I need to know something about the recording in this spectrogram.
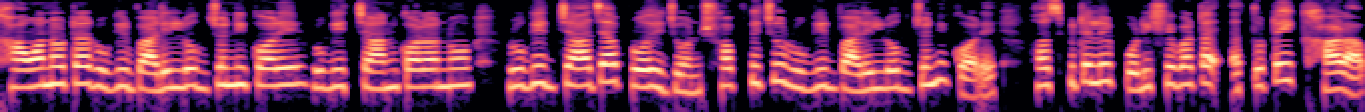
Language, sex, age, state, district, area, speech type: Bengali, female, 30-45, West Bengal, North 24 Parganas, rural, spontaneous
